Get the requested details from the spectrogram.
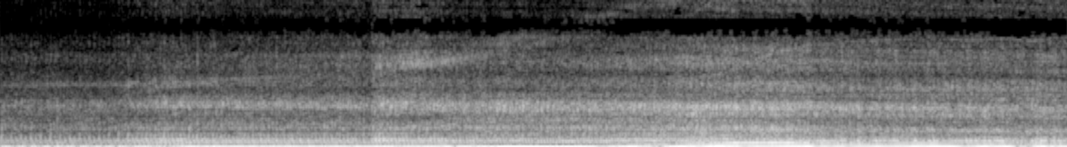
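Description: A heavy engine revs up and roars, rising in pitch.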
